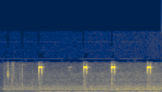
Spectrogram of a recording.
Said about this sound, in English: Fucking, if I can hear that beep, you can hear me calling you a shithead, you goddamn shithead.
